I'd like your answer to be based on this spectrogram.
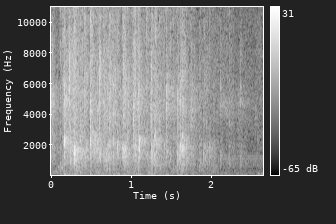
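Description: An audience applauds the chairman after his introduction at the installation ceremony of a county governor as patron of the chamber of commerce in Meru County. Steady, moderately loud clapping runs throughout, with faint voices mixed in.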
